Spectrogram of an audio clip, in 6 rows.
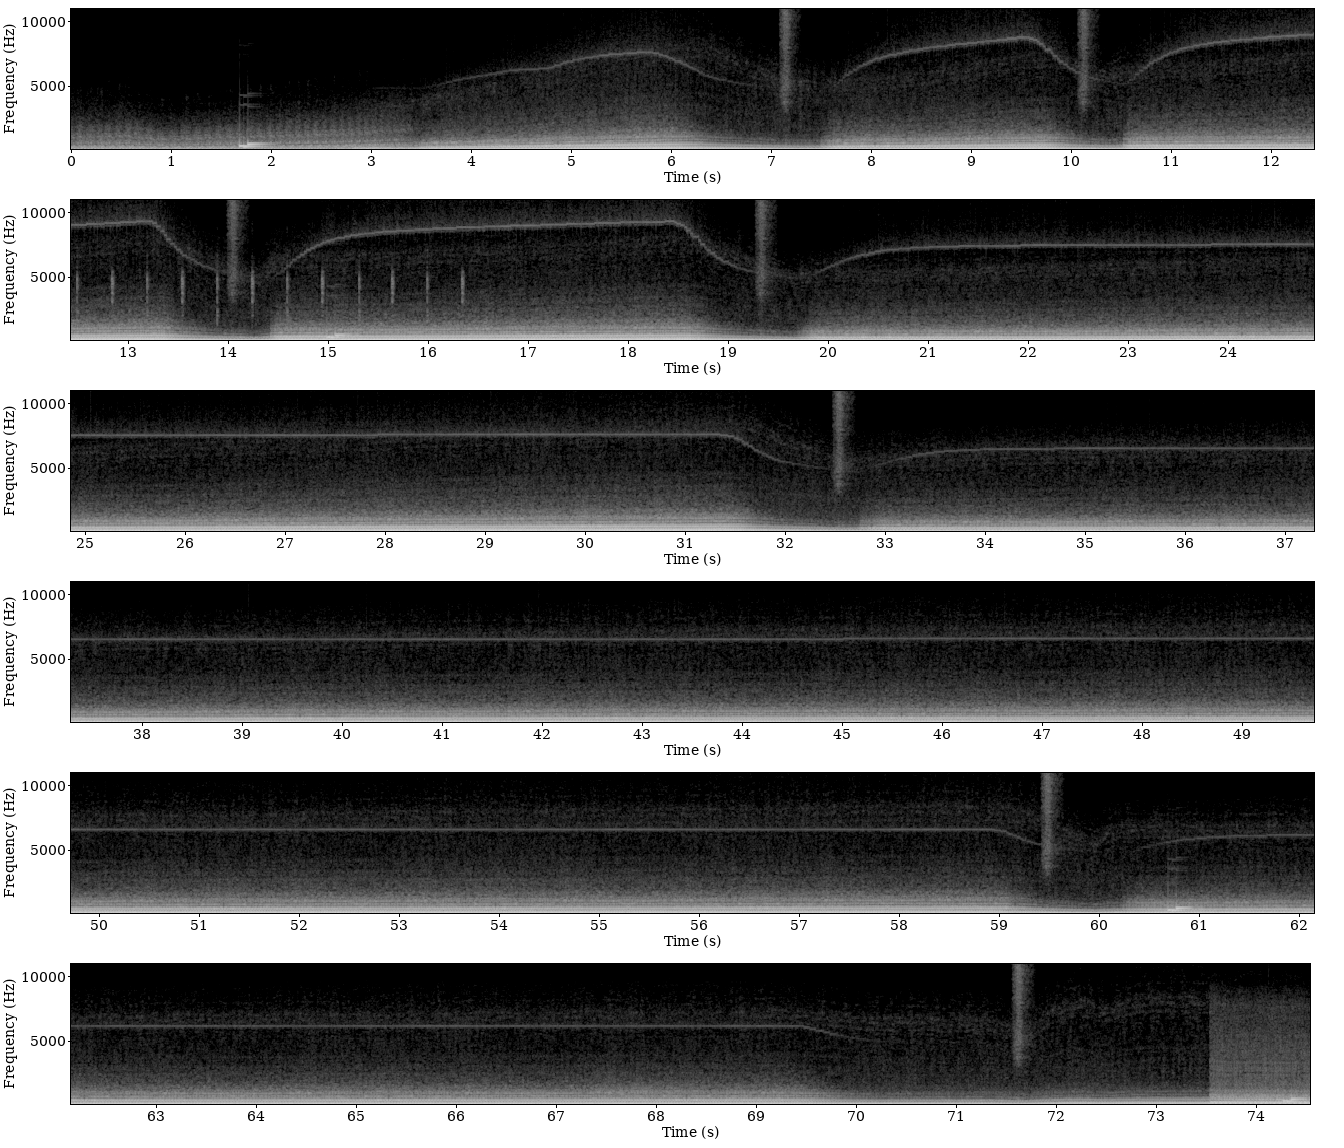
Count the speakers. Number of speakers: zero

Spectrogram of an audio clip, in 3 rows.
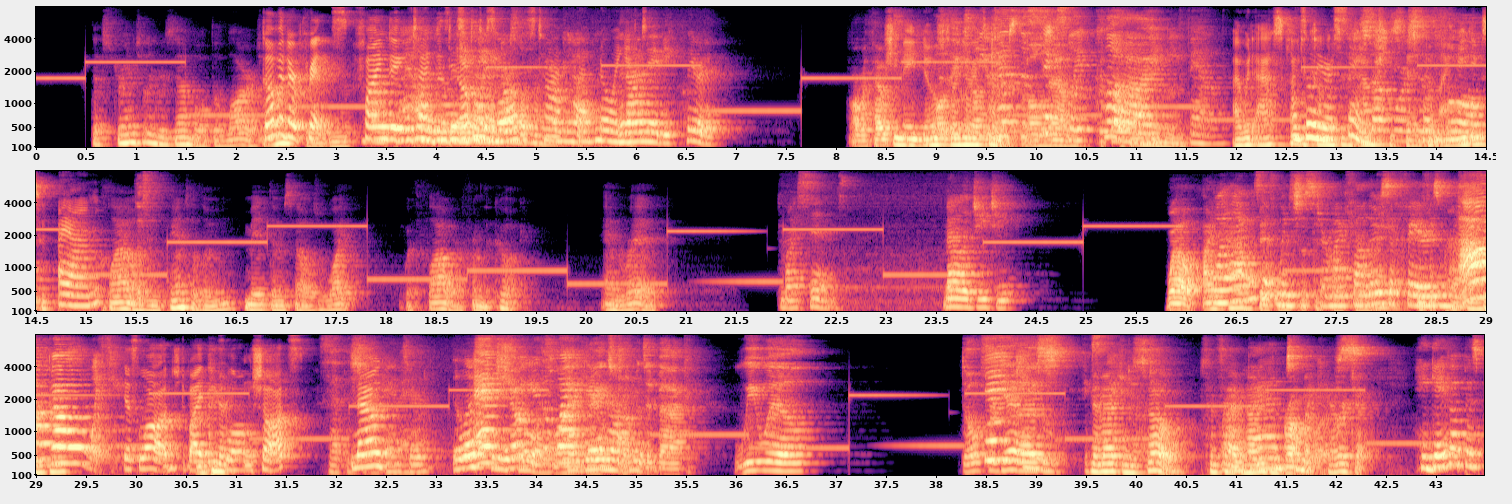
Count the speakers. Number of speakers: nine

